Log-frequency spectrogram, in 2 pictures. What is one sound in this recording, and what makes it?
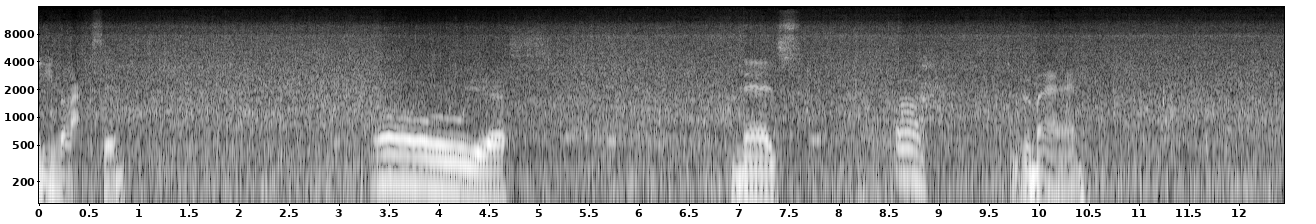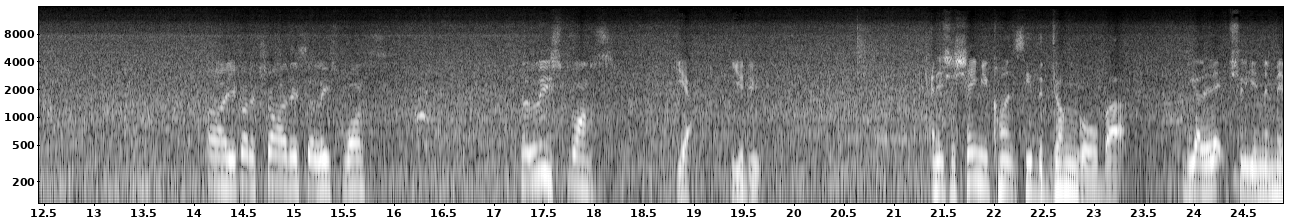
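A steady hiss of bubbling water runs throughout.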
